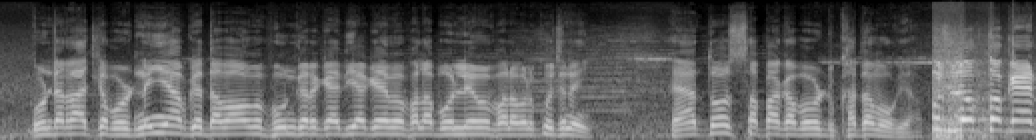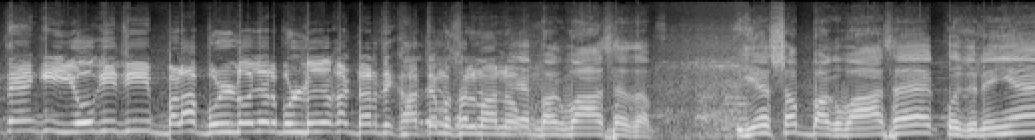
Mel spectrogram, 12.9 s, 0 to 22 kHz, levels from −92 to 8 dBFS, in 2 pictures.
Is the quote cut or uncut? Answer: cut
